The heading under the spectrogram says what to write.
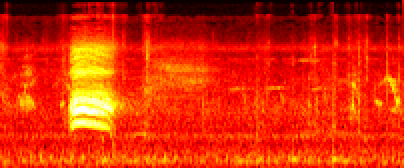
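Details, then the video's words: A single harsh crow caw, short and loud, rises out of a low rumbling outdoor background where crows and other birds contend for food; faint chirps follow. "কাকের ডাক crow sound"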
